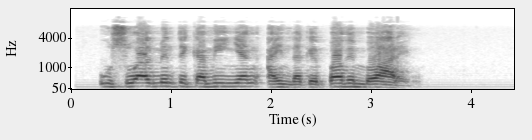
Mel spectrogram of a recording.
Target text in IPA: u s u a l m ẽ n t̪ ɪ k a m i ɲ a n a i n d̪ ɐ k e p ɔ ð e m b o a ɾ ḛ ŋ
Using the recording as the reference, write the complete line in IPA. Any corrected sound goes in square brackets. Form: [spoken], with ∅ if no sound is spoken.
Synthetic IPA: u s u a l m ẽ n t̪ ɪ k a m i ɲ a [ŋ] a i n d̪ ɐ k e p ɔ ð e m b o a ɾ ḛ ŋ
